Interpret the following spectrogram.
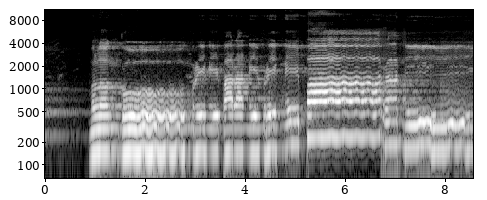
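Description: Chanting, with long held notes whose pitch wavers, as accompaniment to a jaran kepang dance. It breaks off in a brief near-silent pause, then comes back in about a second in.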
